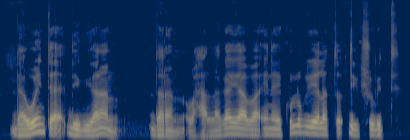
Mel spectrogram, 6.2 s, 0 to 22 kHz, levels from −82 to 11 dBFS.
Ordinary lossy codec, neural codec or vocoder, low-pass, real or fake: none; none; none; real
